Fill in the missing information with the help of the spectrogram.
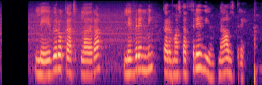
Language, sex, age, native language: Icelandic, female, 40-49, Icelandic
